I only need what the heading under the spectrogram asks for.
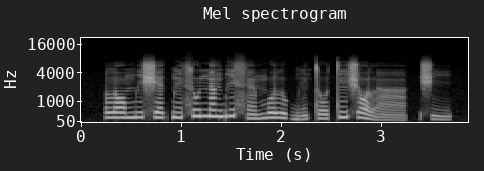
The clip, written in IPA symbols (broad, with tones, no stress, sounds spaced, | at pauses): l ɔ˧ m i˧ ʃ ɛ˧ k͡p ĩ˧ s u˦ n ã˦ ɡ͡b i˦ s ɛ̃˧ m o˦ l u˦˨ ɡ͡b ĩ˨˦ t o˦ t ĩ˦ ʃ ɔ˦˨ l ã˨ | ʃ i˨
